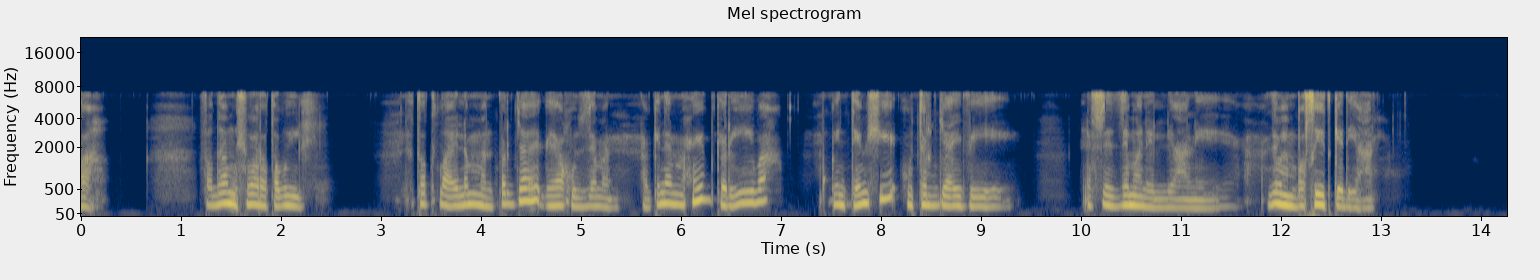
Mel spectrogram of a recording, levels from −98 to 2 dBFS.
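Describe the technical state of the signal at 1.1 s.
At 1.1 s the speech is dull and band-limited, with nothing above 7 kHz and a rough, fluttering noise around tonal parts, present throughout the clip. This heavy damage is likely Dolby Digital compression at a very low bitrate, consistent with about 48 kbps, where lines left without mantissa bits are filled with dither noise.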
